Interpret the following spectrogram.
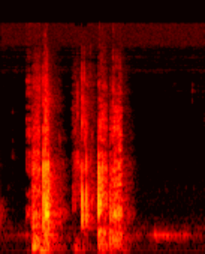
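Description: Rigid plastic toploader card holders being handled, a quick run of clacks and scrapes starting about a third of a second in and over in under a second.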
